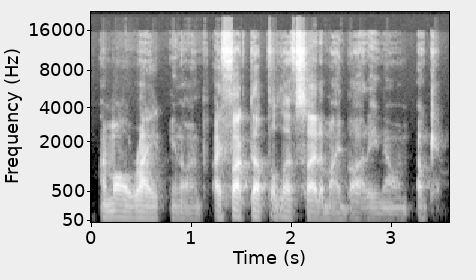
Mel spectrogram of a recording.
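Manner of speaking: a quiet half-hearted rerun of the joke; repeating the pun under his breath after it flops; muttered retake. Shown as a demonstration. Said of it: "Okay, it's a, come on".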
